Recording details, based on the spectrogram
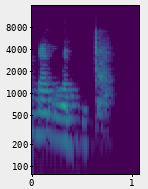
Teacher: Ketika mereka menjumpai huruf-huruf mim, nun, waw, ya, lam, ra, mereka akan mengidghamkan atau meleburkan, memasukkan huruf nun itu ke dalam huruf berikutnya.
